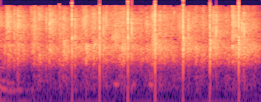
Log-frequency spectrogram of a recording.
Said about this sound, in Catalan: Bueno, demanaria un fort aplaudiment per a aquests dos senyors.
